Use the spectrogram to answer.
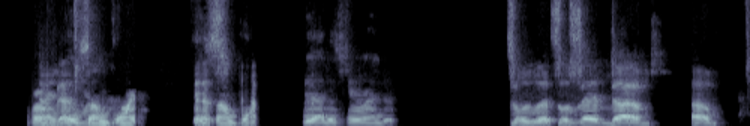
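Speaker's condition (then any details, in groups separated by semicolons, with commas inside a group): Laryngectomy; laryngectomy for cancer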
